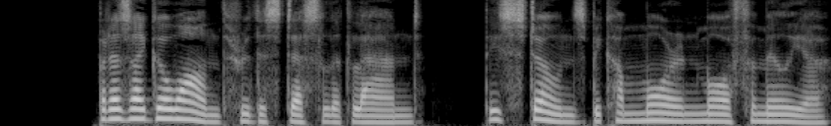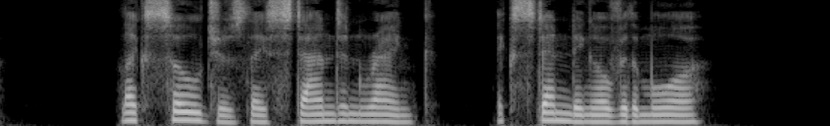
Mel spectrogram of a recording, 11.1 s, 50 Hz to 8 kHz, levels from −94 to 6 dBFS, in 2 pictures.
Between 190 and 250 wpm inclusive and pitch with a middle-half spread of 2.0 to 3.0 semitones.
No: average, 140 wpm; narrow, 2.6 semitones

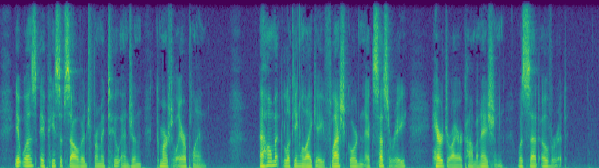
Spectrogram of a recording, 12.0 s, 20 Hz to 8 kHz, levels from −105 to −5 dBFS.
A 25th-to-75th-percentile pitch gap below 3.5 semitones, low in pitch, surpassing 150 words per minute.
No: average, 2.9 semitones; low, 120 Hz; slow, 135 wpm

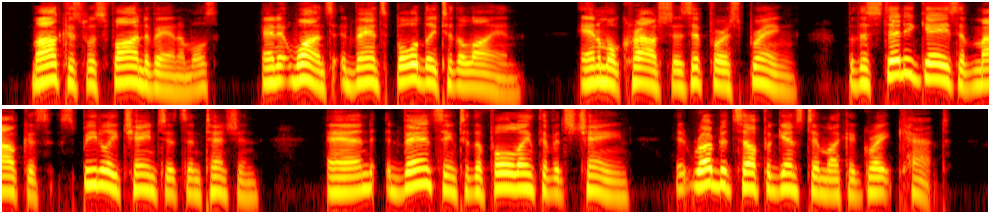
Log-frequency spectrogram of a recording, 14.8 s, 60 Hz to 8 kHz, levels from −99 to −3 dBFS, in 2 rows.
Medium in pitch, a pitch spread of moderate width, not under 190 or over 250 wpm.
Yes: medium, 165 Hz; average, 4.1 semitones; average, 200 wpm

